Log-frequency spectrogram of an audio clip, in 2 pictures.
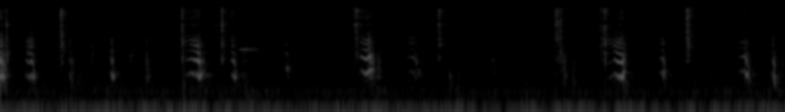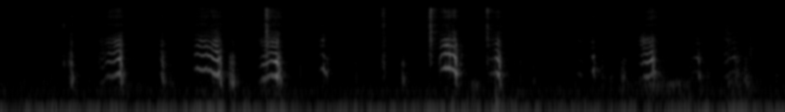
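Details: A newborn miniature schnauzer, male, feeding by hand indoors and eating messily; frequent sharp sucking clicks run throughout, broken by a few thin whining squeaks around the middle and later on.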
